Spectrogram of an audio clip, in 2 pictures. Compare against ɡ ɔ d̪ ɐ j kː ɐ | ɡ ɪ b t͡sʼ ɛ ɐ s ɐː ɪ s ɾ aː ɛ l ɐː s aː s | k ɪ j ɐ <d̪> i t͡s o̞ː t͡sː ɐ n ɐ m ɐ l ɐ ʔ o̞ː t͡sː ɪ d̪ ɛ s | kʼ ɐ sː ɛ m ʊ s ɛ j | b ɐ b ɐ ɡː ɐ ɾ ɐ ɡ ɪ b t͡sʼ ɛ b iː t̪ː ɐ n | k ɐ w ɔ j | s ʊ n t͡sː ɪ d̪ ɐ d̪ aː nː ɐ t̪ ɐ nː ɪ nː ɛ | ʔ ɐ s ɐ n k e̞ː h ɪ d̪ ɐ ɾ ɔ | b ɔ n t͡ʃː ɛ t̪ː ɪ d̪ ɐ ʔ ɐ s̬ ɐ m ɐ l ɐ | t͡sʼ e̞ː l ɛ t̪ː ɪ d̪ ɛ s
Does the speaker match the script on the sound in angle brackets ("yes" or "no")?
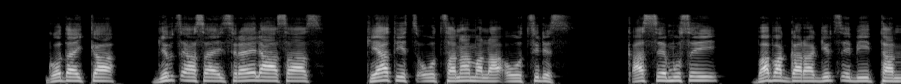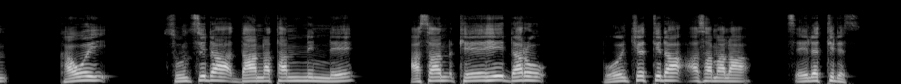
no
